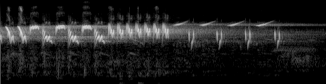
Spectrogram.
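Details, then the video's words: Loud nightingale song of rapid sharp repeated notes accelerating into a quick trill, ending with a few spaced, high, thin upslurred whistles. "ЗВУК СОЛОВ'Я | Який звук видає соловей"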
